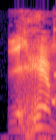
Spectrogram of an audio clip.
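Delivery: loud theatrical ahem; showy, exaggerated ahem; over-the-top throat clearing. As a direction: clear your throat pompously. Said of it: "most over-the-top clearing of the throat".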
